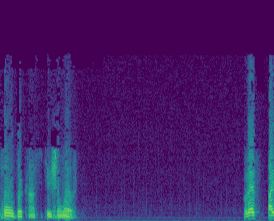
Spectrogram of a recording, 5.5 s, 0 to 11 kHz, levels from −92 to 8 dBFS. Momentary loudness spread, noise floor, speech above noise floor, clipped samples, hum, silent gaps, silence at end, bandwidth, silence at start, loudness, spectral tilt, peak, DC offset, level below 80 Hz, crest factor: 7 LU; -63 dBFS; 47 dB; under 0.1%; 60 Hz at -55 dBFS; none; 0 s; 8.4 kHz; 0 s; -17 LUFS; -6.5 dB/octave; -4 dBFS; under 0.1%; -54 dBFS; 16 dB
